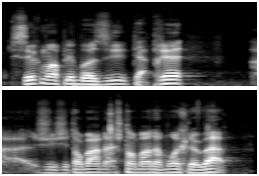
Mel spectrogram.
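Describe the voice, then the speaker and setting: At a fairly quick pace, a man with a medium pitch keeps fairly even intonation while his loudness swings widely. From Quebec, Montreal (Rosemont). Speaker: rapper. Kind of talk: casual chat. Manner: halting.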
